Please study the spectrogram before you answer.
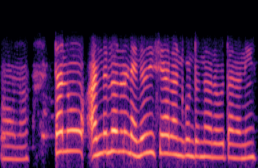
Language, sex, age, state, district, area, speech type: Telugu, female, 45-60, Andhra Pradesh, Visakhapatnam, urban, conversation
